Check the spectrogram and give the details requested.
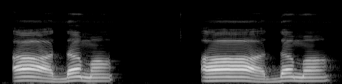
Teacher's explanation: خڑا زبر کو ایک الف کے برابر کھینچ کر کے ادا کریں گے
